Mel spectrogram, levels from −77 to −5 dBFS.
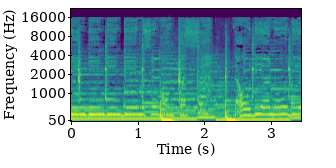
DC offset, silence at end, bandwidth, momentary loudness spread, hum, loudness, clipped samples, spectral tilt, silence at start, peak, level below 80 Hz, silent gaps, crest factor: under 0.1%; 0 s; 16.5 kHz; 4 LU; none; -12 LUFS; under 0.1%; -5.5 dB/octave; 0 s; 0 dBFS; -14 dBFS; none; 10 dB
